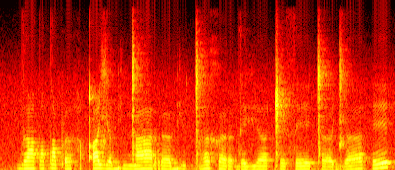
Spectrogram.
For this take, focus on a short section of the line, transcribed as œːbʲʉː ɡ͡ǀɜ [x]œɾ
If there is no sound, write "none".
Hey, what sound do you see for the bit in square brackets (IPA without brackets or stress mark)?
x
